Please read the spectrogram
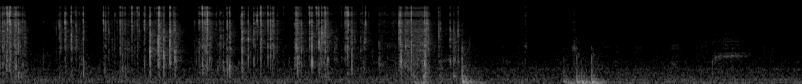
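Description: Foil Yu-Gi-Oh Phantom Rage booster pack wrapper crinkling and tearing open by hand for about four and a half seconds, followed by two soft thumps and then quiet handling.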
